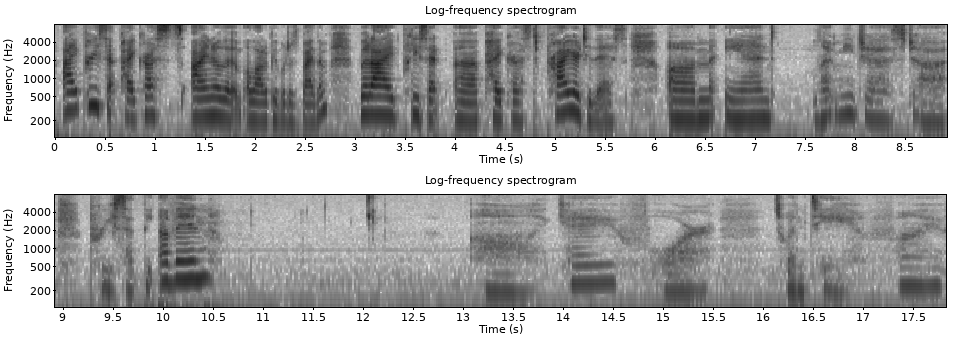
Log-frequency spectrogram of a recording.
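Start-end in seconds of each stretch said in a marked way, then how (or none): 6.1-17.8 slow, soft whisper. Acted. Partner starting the baking together, slow soft whisper. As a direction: whisper gently as if not to wake anyone.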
